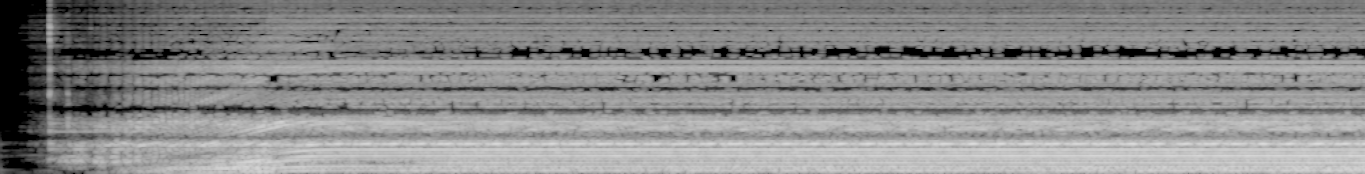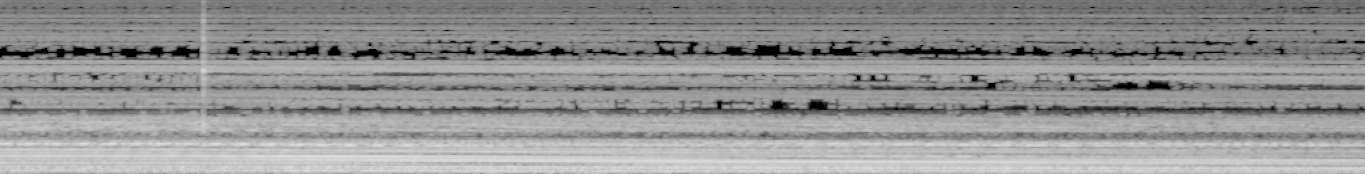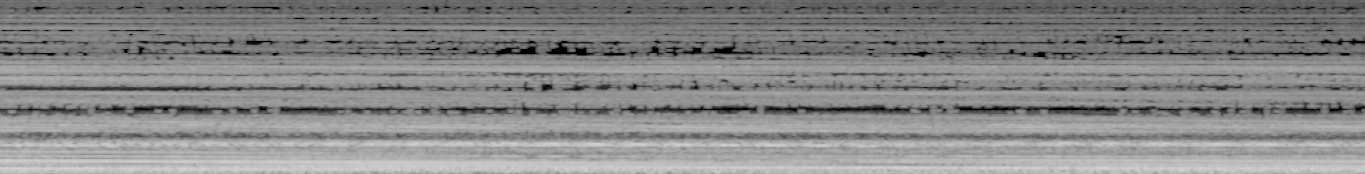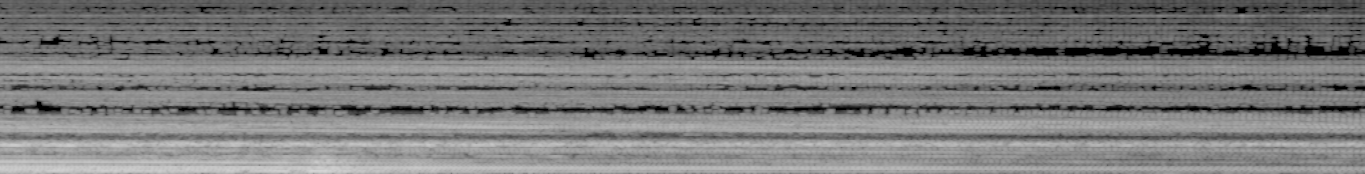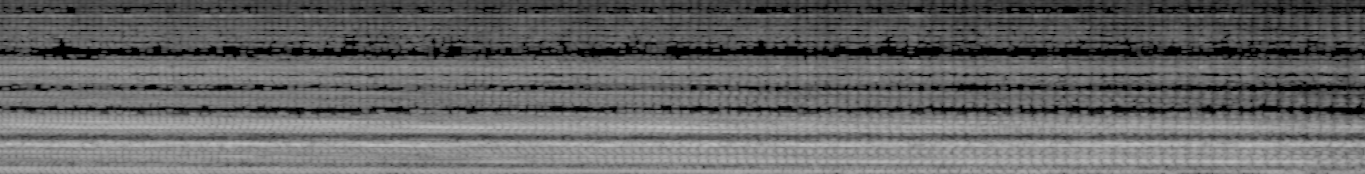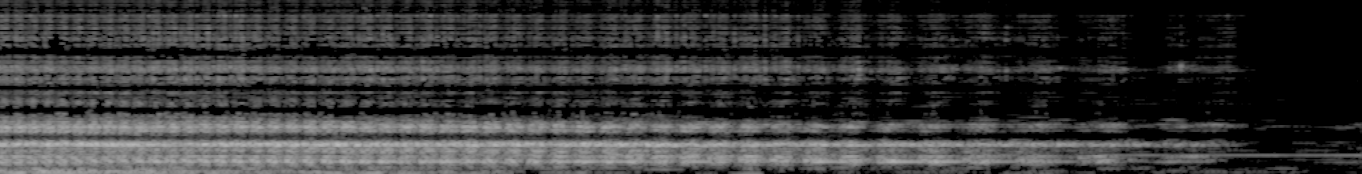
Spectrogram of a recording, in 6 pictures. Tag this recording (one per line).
tools
grinder
sound-effects
mechanical
machine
